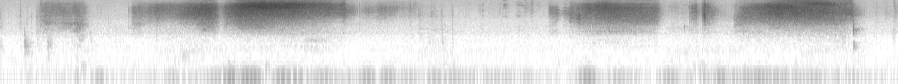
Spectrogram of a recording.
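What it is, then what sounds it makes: Paper map sheet. A large, thin printed paper sheet bearing a historical topographic map is held up and opened out by both hands, then laid flat on a dark table and rubbed with fingertips and dark-polished nails. Bright, airy rubbing and sliding swells come in several broad waves with short pauses between them, over a faint low background.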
